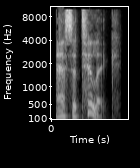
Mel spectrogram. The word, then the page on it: acetylic: British English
